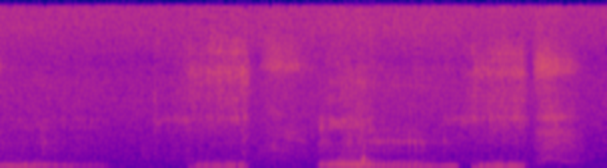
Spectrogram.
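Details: Sleeping French Bulldogs snore loudly in a small room, producing four rough, buzzing low snores of roughly half a second to a second and a half, spaced by short quiet breaths.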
